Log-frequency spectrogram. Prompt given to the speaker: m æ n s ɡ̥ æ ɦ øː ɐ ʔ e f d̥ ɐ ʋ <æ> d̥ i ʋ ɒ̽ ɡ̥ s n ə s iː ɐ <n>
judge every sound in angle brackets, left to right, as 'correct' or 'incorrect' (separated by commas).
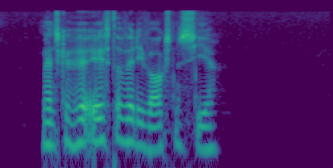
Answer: correct, incorrect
